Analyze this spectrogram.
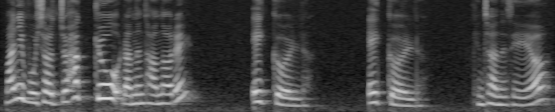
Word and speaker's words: école: 학교라는 단어를 école. 괜찮으세요? 자, 그렇기 때문에 액센트의 이름이 아주 중요하다라기보다는 알파벳일 때 발음과 액센트를 붙였을 때 발음의 차이 정도만 여러분들이 이해하시고 발음을 해주시면 되세요.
